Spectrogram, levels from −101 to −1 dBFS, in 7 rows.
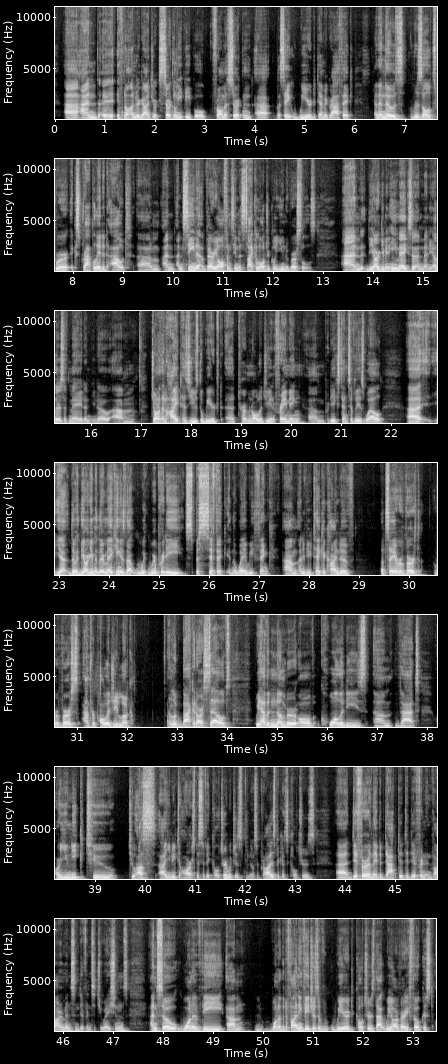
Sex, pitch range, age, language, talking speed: male, 120-140 Hz, 20-39, English, 175 wpm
